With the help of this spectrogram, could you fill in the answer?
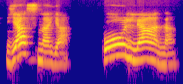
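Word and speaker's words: Ясная Поляна: se llama el nombre es ruso se llama yásnaia poliana se escribe con y sn y asner después polana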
